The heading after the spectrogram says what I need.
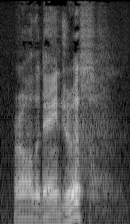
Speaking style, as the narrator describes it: muttered the constable of Zender

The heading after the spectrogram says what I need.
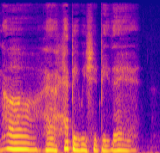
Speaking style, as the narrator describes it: she ended by murmuring

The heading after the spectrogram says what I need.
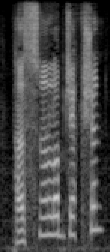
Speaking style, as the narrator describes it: he exclaimed

